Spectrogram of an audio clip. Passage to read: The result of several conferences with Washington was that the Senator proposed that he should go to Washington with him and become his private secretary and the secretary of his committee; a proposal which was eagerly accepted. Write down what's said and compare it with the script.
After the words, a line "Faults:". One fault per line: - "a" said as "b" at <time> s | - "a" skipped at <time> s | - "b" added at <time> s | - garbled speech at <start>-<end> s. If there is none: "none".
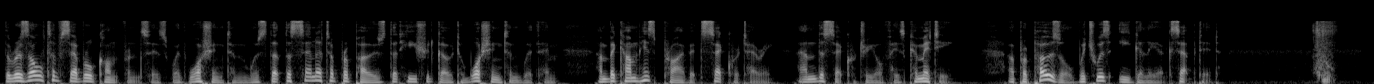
The result of several conferences with Washington was that the Senator proposed that he should go to Washington with him and become his private secretary and the secretary of his committee; a proposal which was eagerly accepted.
Faults:
none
